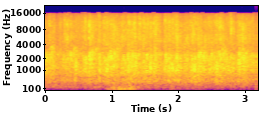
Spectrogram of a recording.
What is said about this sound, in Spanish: Aplauda al Rey de Reyes.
